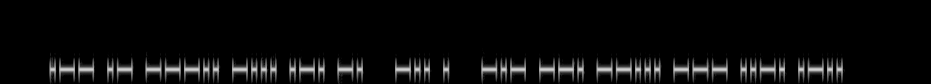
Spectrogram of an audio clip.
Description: Morse code, heard as a keyed tone, about 25 wpm, 700 Hz. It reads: WA8BRN DE KG7OFL
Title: USA Callsign DE Callsign - 6 Characters - 25wpm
